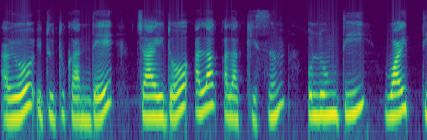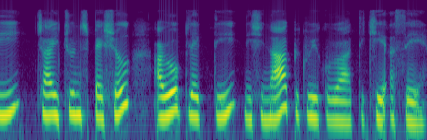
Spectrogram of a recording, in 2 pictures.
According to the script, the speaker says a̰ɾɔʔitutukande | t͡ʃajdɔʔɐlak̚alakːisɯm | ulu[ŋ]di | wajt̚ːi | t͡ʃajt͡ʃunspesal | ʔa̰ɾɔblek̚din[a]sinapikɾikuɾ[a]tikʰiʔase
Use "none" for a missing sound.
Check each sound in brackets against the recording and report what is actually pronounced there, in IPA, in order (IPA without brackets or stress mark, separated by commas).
ŋ, i, a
